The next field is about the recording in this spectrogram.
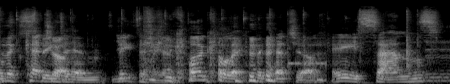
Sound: laughing

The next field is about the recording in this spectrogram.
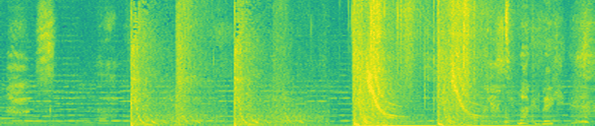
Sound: blaster fire

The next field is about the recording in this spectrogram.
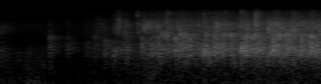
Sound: applause

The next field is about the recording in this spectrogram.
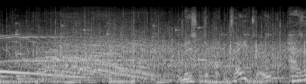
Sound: cheering

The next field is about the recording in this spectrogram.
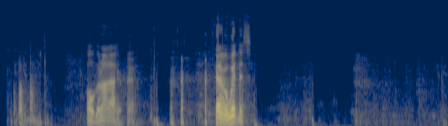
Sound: one Minute of Silence

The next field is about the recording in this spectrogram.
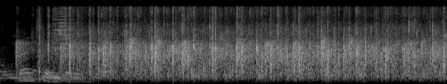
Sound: applause

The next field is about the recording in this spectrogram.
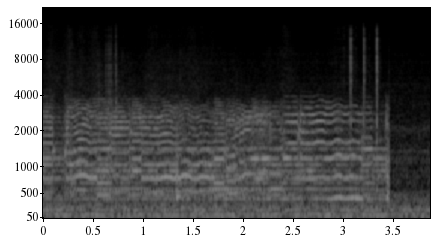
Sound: machine beeps

